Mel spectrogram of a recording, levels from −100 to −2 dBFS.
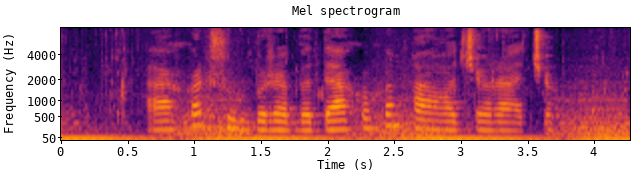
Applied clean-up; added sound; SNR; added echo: none; Engine; 1 dB; none.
